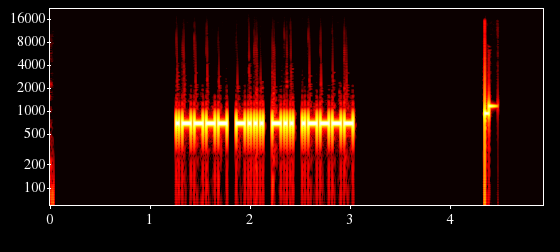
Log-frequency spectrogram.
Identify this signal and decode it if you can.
Morse code, heard as a keyed tone, about 39 wpm, 700 Hz. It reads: 1BD1
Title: Four Challenging Letter-Number Combinations 40wpm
